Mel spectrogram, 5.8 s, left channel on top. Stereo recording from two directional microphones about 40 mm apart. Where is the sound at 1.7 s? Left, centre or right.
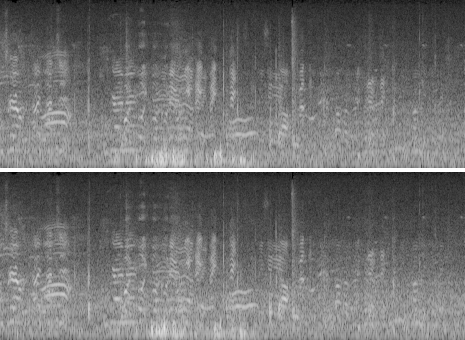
Centre.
